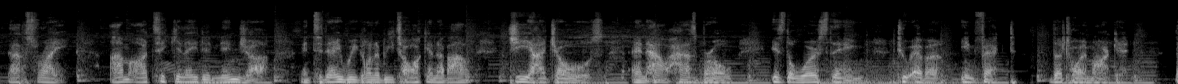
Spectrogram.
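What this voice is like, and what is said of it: Half-whispered imitation, New York-like accent. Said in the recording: “he always sounds like he's half whispering, but he's got some kind of I feel like it's a New York accent ... he always talks like this ... That's a Cajun accent you're doing, you know.”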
